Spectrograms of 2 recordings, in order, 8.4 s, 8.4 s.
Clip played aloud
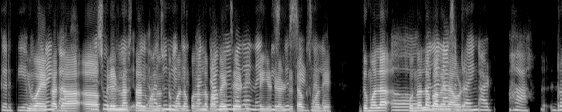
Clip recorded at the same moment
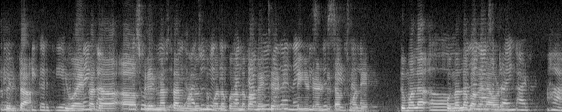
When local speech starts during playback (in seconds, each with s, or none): none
